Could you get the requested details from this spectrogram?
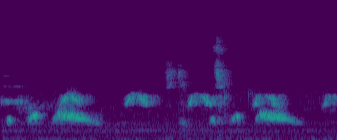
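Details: Spotted dove coos used as a lure for attracting doves: paired low and slightly higher notes repeated in a steady hooting phrase, with brief faint chirps in between.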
